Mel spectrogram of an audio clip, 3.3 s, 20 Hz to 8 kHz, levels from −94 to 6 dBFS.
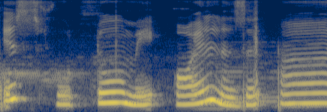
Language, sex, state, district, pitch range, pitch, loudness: Hindi, female, Madhya Pradesh, Umaria, 230-275 Hz, 255 Hz, -14 LUFS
